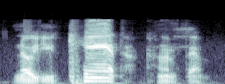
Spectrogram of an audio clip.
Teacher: when we use a negative contraction can't our voice will rise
